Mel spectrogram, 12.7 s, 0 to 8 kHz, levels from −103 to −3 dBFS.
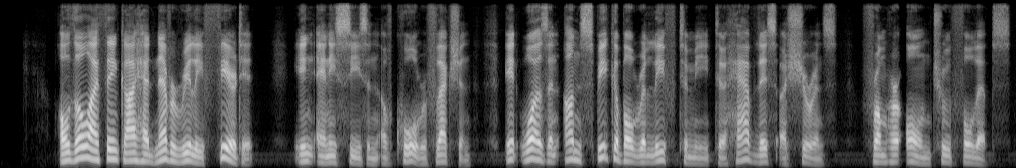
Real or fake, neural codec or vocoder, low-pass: fake; codec, 16 kHz in and 24 kHz out, 0.4 kbps, LongCat-Audio-Codec, two codebook decoder; 7.2 kHz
